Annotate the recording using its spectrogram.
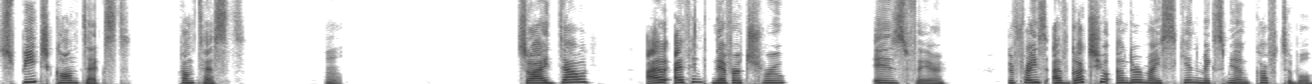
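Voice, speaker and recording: Speaking in a French accent with ordinary pitch variation, the voice takes long, frequent pauses in a dry, close sound with no echo. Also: woman, high pitch for a woman. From France. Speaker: VTuber gaming streamer. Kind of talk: casual livestream chat reading a questionnaire. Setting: livestream. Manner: not fast, fluid and precise.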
